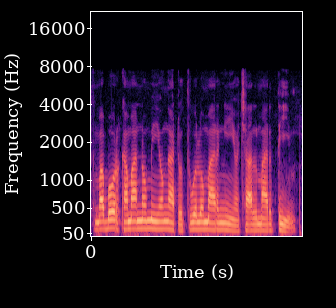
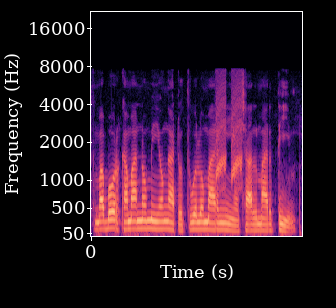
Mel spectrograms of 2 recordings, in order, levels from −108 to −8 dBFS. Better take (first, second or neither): first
